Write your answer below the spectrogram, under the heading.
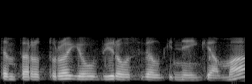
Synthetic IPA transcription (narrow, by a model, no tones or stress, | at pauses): t̪ʲɛmʲpʲɛɾɐt̪uːɾɐjɛʊʋʲiːɾɐʊsʋʲeːlʲˠɡʲɪnʲɛɪɡʲɛmɐ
